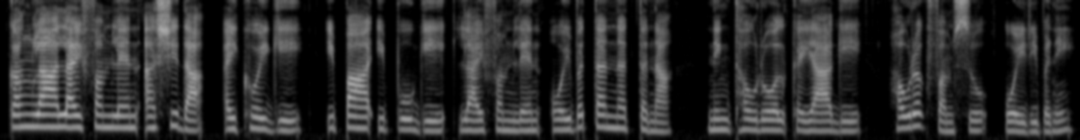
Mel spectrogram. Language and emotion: Manipuri, neutral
